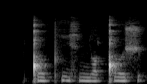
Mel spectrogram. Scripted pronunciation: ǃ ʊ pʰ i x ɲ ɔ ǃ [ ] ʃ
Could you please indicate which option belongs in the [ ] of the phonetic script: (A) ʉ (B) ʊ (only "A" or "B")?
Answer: B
